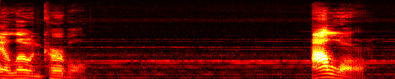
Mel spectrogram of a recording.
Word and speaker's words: Alo: say Alo and Kerbal alo alo a l o h Alo like hello you think I'm kidding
